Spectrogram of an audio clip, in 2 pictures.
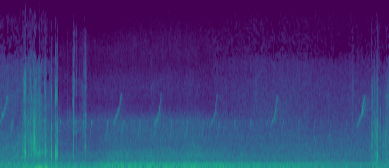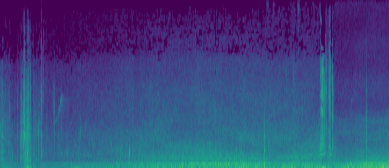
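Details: Honey bees swarming around a wild hive under rocks in the forest while a honey hunter catches the hive: a continuous low hum that swells louder toward the end, punctuated by loud knocks and thuds.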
